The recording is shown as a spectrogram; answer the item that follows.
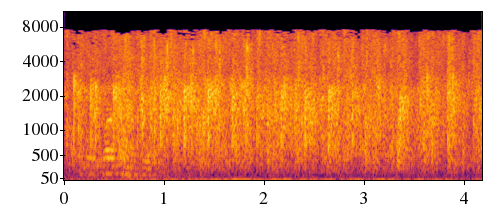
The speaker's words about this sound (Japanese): まず拍手をお願いします。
